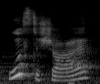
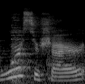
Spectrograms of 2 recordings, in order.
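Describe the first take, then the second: First: The word is said with a British accent. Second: The word is said without a British accent. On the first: "if you say it with a British accent" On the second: "instead of"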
